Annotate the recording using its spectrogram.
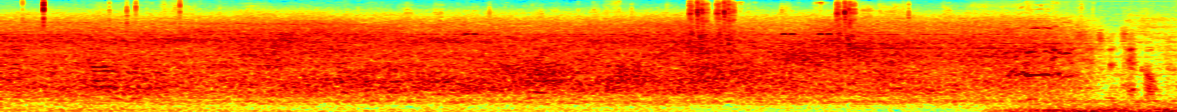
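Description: Jet engines of an airliner roar and whine steadily as it taxis past nearby.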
